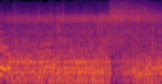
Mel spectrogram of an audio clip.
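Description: Concrete truck's diesel engine running steadily during the pour.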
